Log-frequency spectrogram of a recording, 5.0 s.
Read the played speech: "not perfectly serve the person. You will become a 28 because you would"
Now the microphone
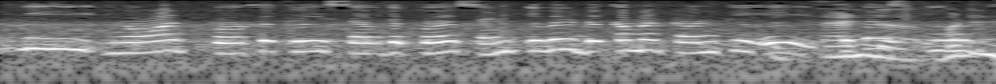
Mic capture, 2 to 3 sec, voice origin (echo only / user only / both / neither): echo only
